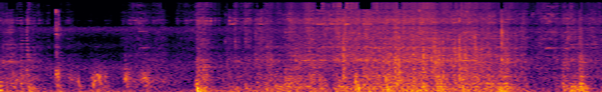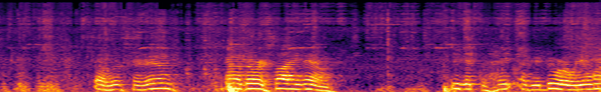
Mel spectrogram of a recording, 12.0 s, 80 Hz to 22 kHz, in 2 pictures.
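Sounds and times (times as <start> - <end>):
metal scraping: 2.2 - 12.0.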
